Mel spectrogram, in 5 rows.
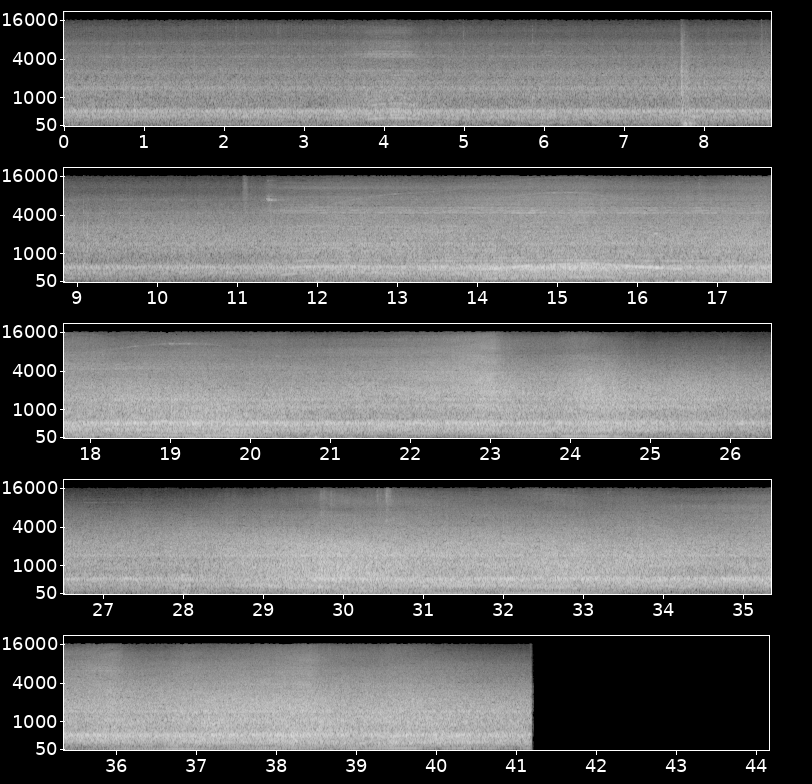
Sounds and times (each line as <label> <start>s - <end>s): Traffic jam 0.0s - 41.2s
bus 0.0s - 41.2s
moped 3.0s - 5.9s
moped 11.1s - 23.9s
